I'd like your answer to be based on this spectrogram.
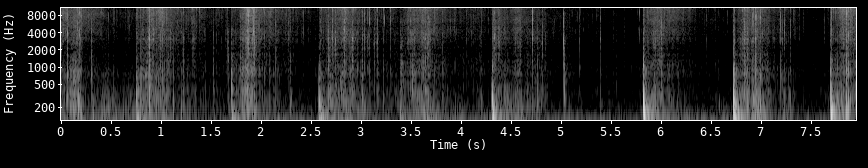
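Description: The tips of two wooden brush handles tap and scratch the top surface of a large, white, hollow polyethylene foam box. Dull, low, hollow knocks land at irregular intervals, with soft, crinkly scraping and rubbing filling the gaps between them.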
